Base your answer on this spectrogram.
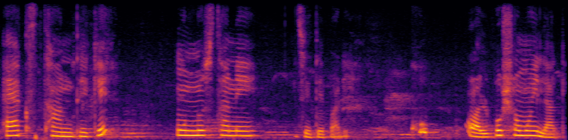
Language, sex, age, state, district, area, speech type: Bengali, female, 30-45, West Bengal, Bankura, urban, spontaneous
